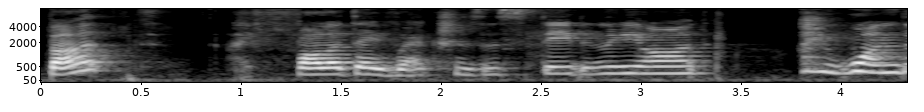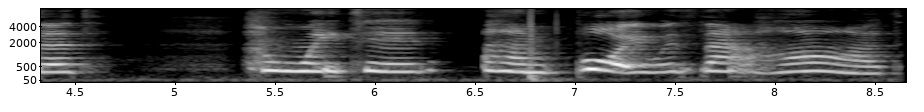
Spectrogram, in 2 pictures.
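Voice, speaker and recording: A woman storytime teacher reading a rhyming picture book aloud to young children in an expressive way. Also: sits high, slow pace. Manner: expressive, hushed suspense, asks listeners questions.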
